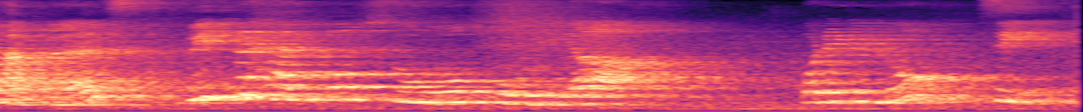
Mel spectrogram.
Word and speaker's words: pseudopodia: So this is the structure as you know called as pseudopodia. See the spelling, students. P is silent. It is called as pseudopodia.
